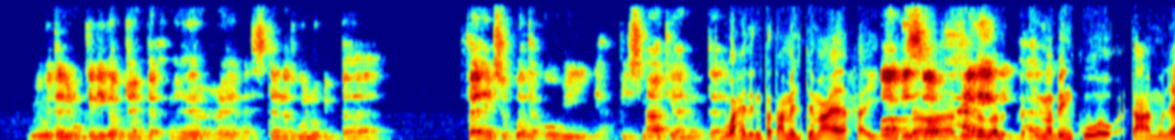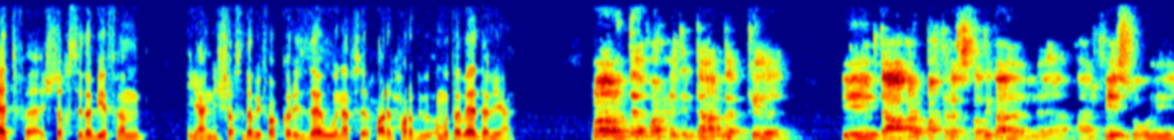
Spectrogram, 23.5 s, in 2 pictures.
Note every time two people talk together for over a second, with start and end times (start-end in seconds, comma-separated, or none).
8.8-10.6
